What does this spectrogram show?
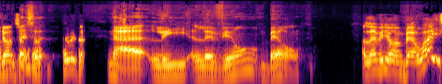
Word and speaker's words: Le'Veon: Nah, Le'Veon Bell.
